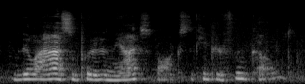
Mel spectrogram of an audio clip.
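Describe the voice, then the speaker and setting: A woman speaks at a moderate pace with an American accent, her pitch fairly high and her intonation fairly even. Noticeable background noise sits behind her. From West Texas. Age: 70s. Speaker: author and community speaker. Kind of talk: oral history interview.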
